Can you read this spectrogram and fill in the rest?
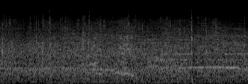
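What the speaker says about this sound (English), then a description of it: "Big round of applause down that first base line as he comes down to his camera position." A crowd at a baseball stadium applauds before a Rangers at Red Sox game, a distant, faint wash of clapping with a broadcaster's voice over it.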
